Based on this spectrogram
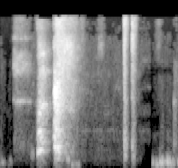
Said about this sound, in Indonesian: Iya, ini siapa yang bersin bersin? Gua.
